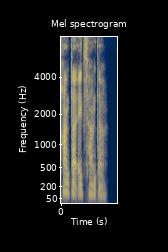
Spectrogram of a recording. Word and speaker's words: Hunter x Hunter: Also heißt es doch Hunter X Hunter. – Ja, es heißt Hunter x Hunter.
